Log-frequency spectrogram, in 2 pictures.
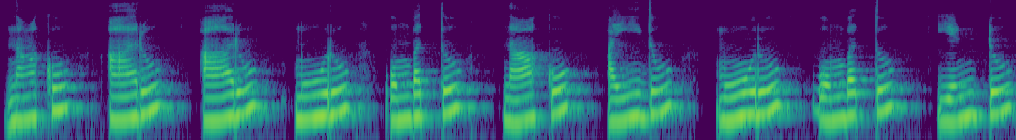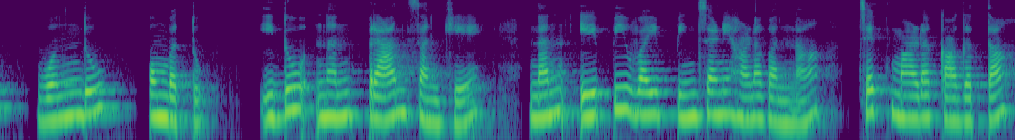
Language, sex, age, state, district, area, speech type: Kannada, female, 18-30, Karnataka, Udupi, rural, read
